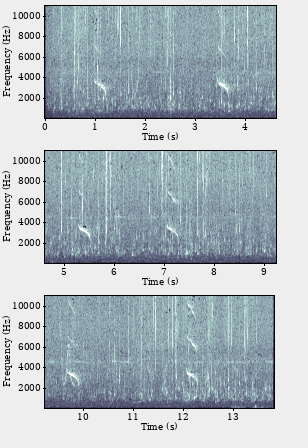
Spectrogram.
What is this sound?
A recording from my iPhone of a River in the Cordoba´s Sierras in Argentina, you can hear some birds to on the background.
Grabación realizada con mi Iphone de un rio de las Sierras en Argentina, se pueden escuchar algunos pájaros en el fondo.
